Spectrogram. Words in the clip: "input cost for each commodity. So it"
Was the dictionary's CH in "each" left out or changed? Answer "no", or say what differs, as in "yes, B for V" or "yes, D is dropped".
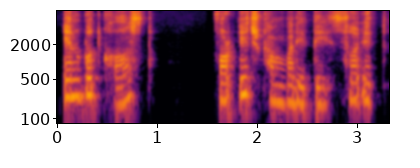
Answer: no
